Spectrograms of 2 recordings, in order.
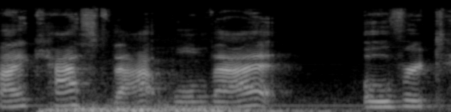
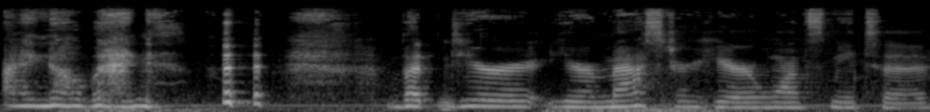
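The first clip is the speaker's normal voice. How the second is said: whispered voice. Speaking to the tiger while its master is right there: whispering to the tiger. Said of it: "I'm gonna whisper to the tiger".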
